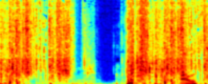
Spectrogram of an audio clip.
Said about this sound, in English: Oh, I got to crumple the paper. It's my paper. My paper. Somebody hand me my paper. How's it? Oh, there we go. Boy, I had a lot of paper to crumple there.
